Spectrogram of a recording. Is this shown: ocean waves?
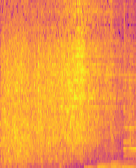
yes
